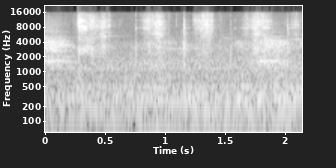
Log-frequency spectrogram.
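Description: A steady rasping, rubbing scrape of the suppressor kit's parts being handled by hand.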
